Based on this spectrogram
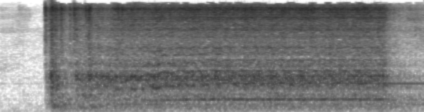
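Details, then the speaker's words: Case VAI engine cranked with spark plugs removed, no compression: starter spins the engine fast and evenly for about two and a half seconds with no drag or binding; turns over freely. "she turns over"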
